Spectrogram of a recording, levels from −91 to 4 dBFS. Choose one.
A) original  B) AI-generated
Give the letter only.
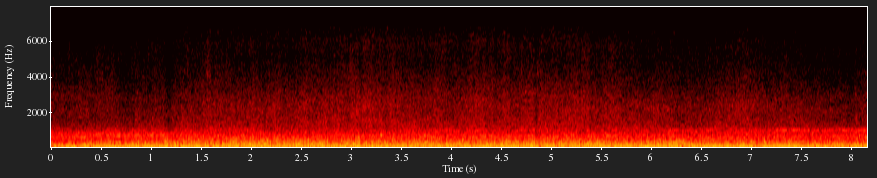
B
